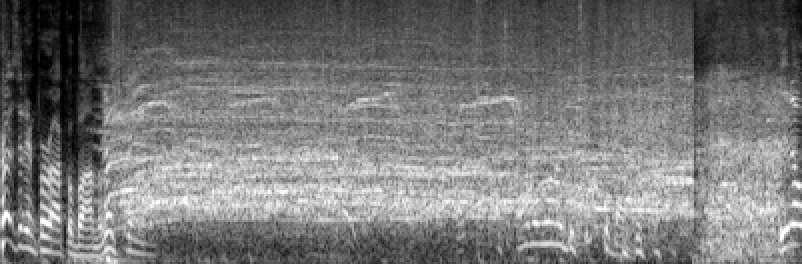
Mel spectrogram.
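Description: A studio audience cheers and applauds.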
